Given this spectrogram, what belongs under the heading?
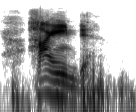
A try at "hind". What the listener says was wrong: Long I. But yeah, right word.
